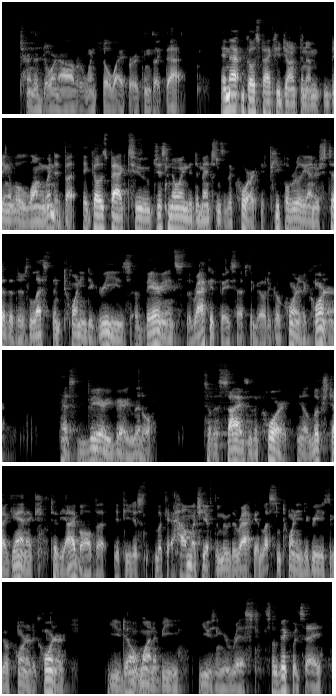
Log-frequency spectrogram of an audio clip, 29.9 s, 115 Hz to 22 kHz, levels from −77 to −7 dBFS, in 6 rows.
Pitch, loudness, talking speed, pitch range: 95 Hz, -28 LUFS, 215 wpm, 85-110 Hz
